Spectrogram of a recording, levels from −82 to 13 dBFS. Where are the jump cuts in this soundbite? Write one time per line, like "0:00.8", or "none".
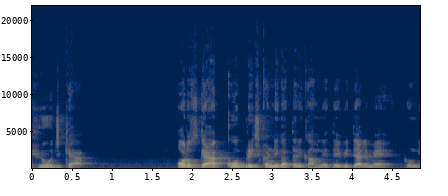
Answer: none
